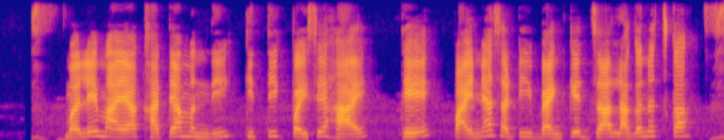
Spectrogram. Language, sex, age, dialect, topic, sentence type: Marathi, female, 25-30, Varhadi, banking, question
